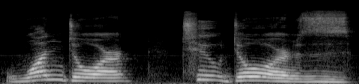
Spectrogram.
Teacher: 1 door, 2 doors, with a voiced Z ending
